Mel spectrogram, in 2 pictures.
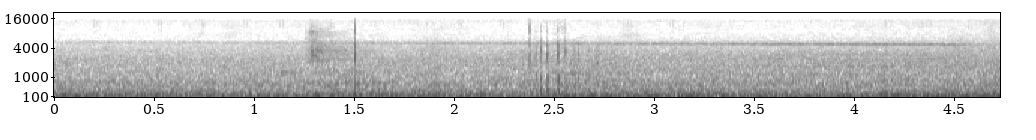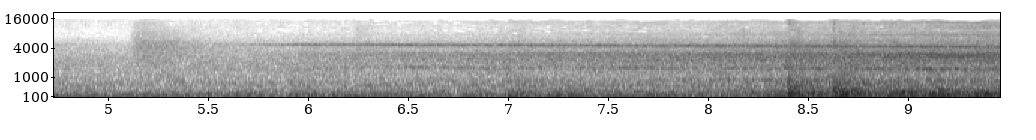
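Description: A train approaches with a growing rumble.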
